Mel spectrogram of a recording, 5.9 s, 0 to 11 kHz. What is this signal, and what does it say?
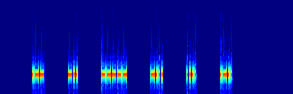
Morse code, heard as a keyed tone, about 46 wpm, spaced as for 15 wpm, 700 Hz. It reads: WD0BHL
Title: USA Call Signs - 6 Characters - 6x Character Spacing - 45wpm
